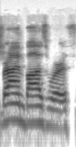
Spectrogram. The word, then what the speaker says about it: Brian Bosworth: But I do not like Brian Boswick. I can tell you that much. – Brian Bosworth. You Whatever. – Don't even know he said his name right.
